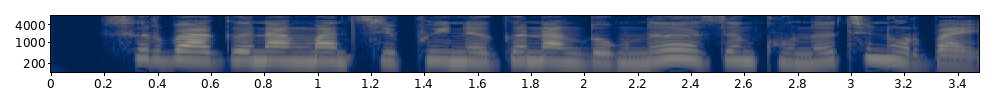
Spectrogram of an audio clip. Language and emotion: Bodo, neutral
